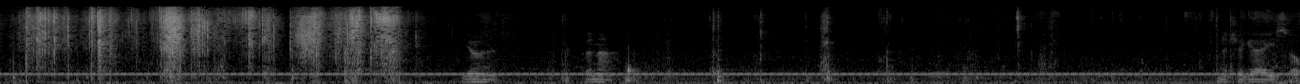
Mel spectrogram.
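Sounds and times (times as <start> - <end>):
packaging rustling: 0.0 - 4.2
high-pitched hum: 0.0 - 13.0.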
